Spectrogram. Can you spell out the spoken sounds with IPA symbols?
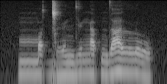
mːɔɡ͡ǀøndy ŋapndalːu

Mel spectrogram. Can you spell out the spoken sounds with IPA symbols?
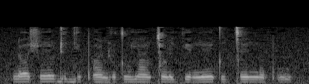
ɳɐ ʃẽlɖiɡʲɐ pʼãɖɵtu jãlǀũɽikʲa ŋẽti ǀeŋopʼu

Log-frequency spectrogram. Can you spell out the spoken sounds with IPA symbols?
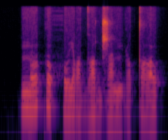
nɤkɤ χʷiɾə dˤɛɖ͡ʐanɡə tˤo

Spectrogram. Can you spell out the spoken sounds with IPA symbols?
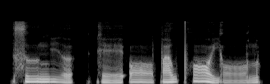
sɯː˧ŋi˧˩ə̯ | keː˩˧ʔɔː˧ pa˧˥wpʰɔː˥˨jɔː˩˧n

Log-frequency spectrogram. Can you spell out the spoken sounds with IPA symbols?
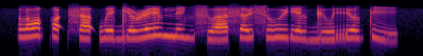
lɔqʷeʔ sɐʔwe dʲəu̯ɭelneʎ sʷɐ səy̯suy̯ɾʲel ɡʲurʲol ti

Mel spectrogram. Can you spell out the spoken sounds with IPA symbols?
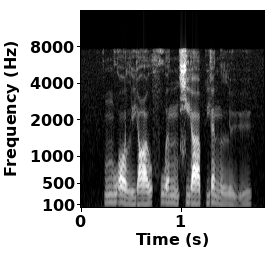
n̪wɔ˥˩ljɑ˧˥ʊ̯ fwə˥˧nɕjä˥˧pjɛ˥˩nly̰˨˩˦

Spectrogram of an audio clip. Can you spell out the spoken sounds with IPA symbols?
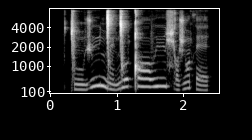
ǀũː˩ʒyː˥ŋ͡ǀɛ̃˩ ŋ͡ǀo˥ǃɔː˥βyː˥ ɕɔ˩ʒɔ̃˥θɛ˩

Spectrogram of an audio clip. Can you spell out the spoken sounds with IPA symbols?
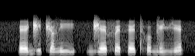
ɛd͡ʒit͡ʃɒ zi | d͡ʒɛfɛ θɛtʰo ɡevʲɛ

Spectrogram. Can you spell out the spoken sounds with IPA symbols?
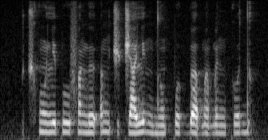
t͡ʃʰũlʲɛ pufãŋ øʔɐŋt͡ʃɪ t͡ʃalʲɛŋ dõ pʊ ɠɐɓɐ̃ɓɛ̃ŋkʊd

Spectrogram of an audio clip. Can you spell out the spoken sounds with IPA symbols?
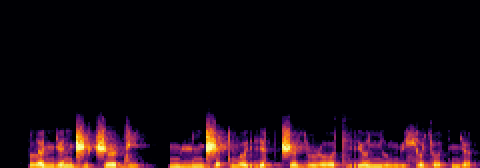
lʌnʲənd͡ʒi t͡ʃə˞di | mynd͡ʒʌt morʲʌtt͡ʃə˞j ɹot rʲoɲu myçojotnʲʌ

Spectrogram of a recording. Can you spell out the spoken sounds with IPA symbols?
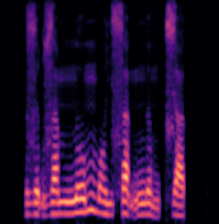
zə̰˧˨wza˧m no˨˦mɔ̤˨˩jsa̰˧˨n ŋə˧˩mt͡ɕa˨˩t̚

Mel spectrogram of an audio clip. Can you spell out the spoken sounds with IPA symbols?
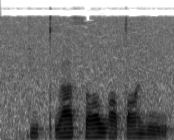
kikʷʼa θɔ wɔtˤɯ ɣu

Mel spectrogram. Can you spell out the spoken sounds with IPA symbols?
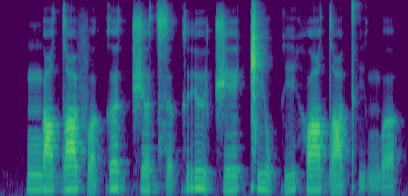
ŋʷa˧ dˤʉ˧fʌ˩kə˥˩dt͡ʃə˧ d͡zə˩krʉ˥˩ t͡ʃe˥ ǁi˥˩wki˥hɔ˥dˤe˧ t̪ʰi˩ŋʷʌ˧

